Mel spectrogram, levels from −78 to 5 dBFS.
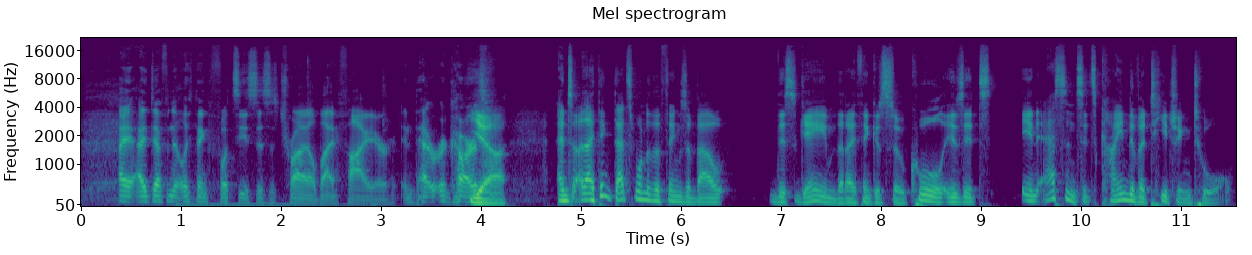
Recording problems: none

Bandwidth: 18.5 kHz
